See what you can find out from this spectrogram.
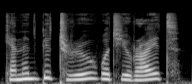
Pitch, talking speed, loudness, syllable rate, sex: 235 Hz, 220 wpm, -14 LUFS, 4.6 syllables/s, female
